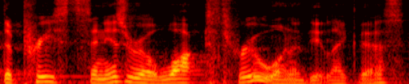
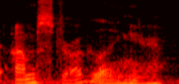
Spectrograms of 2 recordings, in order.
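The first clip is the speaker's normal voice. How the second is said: honest quiet plea; 2 semitones lower, 11 dB quieter than usual. Retold or imitated. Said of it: "say in honesty".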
